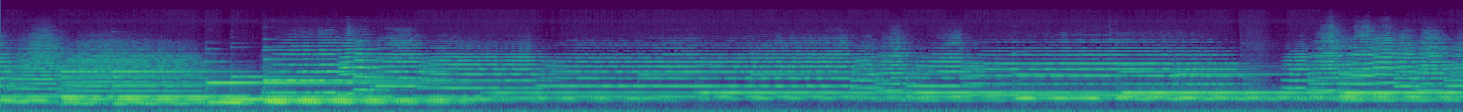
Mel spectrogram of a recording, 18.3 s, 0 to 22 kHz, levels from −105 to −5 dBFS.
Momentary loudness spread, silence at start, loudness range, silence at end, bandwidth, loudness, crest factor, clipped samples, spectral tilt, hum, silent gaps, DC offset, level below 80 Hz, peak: 10 LU; 0 s; 8 LU; 0 s; 9.6 kHz; -32 LUFS; 18 dB; under 0.1%; -3.5 dB/octave; none; none; under 0.1%; -62 dBFS; -14 dBFS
